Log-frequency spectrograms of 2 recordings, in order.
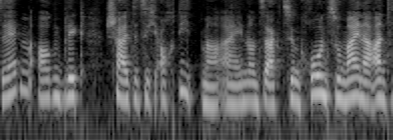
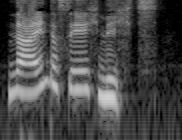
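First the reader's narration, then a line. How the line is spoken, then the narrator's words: Gruff retort. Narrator (German): kontere ich barsch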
